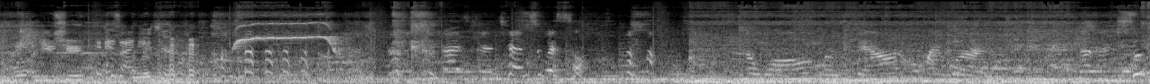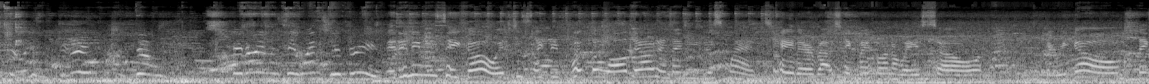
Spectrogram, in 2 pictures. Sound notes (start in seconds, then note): 2.2 whistles; 3.7 laughs; 6.0 laughing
